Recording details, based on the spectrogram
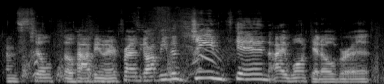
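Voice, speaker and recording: A woman's voice: sits low, sing-song, normal speed, pushed and bright, a little hiss or hum. A woman streaming a video game, giving casual commentary and reading in-game text aloud. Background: game music.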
